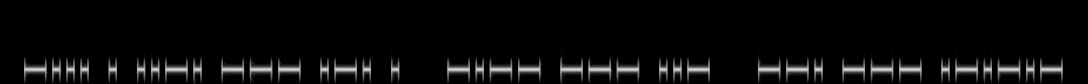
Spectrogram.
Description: Morse code, heard as a keyed tone, about 17 wpm, 700 Hz. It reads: BEFORE YOU GO.
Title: Sentences from Top 1000 Words - Review Part 6 - 17wpm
